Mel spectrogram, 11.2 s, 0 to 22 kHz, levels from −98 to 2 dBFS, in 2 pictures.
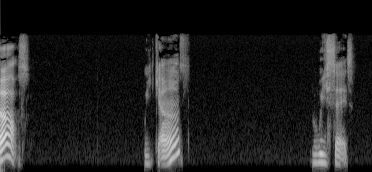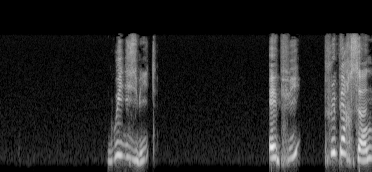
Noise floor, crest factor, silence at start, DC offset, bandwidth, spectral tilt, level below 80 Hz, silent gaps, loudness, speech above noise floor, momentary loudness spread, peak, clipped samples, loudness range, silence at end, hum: -74 dBFS; 24 dB; 0 s; under 0.1%; 11 kHz; -2.5 dB/octave; -76 dBFS; none; -21 LUFS; 53 dB; 21 LU; 0 dBFS; under 0.1%; 10 LU; 0 s; none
